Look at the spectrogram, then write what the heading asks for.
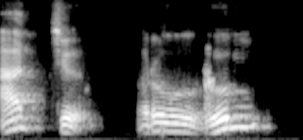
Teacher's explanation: Jim sukun dibaca qolqolah atau memantul ditampakkan pantulannya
